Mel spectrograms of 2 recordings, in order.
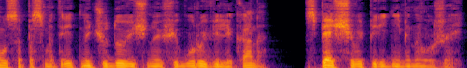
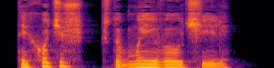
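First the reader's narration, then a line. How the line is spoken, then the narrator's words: Flat, colorless voice. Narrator (Russian): бесцветным голосом сказал Гарри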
